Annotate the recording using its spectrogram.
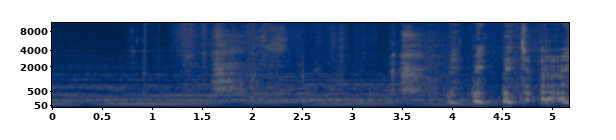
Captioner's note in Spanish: solloza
